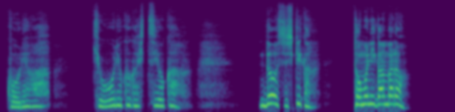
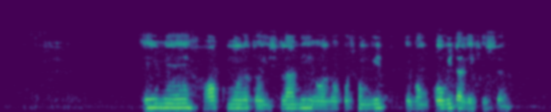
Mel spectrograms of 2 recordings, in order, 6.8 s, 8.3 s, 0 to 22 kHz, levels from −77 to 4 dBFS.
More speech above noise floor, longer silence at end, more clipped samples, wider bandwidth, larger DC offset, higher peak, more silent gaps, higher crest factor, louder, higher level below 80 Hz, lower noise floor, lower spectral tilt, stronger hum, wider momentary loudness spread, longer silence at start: first, 70 dB vs 51 dB; about the same, 0.75 s vs 0.65 s; neither; first, 19.5 kHz vs 7 kHz; neither; about the same, -4 dBFS vs -2 dBFS; neither; about the same, 16 dB vs 20 dB; about the same, -18 LUFS vs -20 LUFS; second, -64 dBFS vs -56 dBFS; first, -89 dBFS vs -71 dBFS; second, -4 dB/octave vs -7 dB/octave; neither; first, 16 LU vs 11 LU; second, 0.1 s vs 2.15 s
